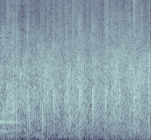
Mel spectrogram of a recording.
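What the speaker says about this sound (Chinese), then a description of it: "来我们再用热烈的掌声，谢谢从台南来的陈老师" Warm applause from a classroom audience thanking a visiting teacher from Tainan, a dense, steady burst of many hands clapping close by.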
